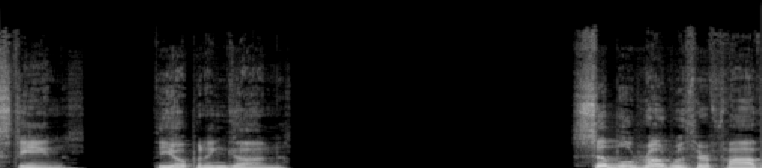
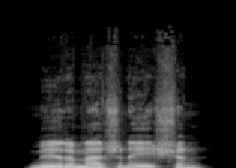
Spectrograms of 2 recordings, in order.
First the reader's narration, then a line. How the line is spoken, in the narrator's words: he returned gruffly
